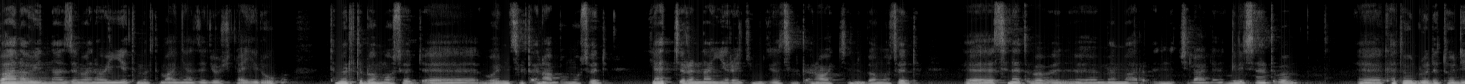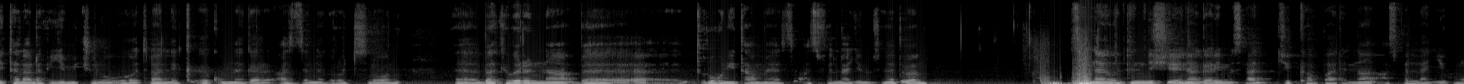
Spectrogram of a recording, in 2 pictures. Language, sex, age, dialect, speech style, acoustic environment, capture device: Amharic, male, 25-34, Ethiopia - Addis Ababa, relaxed, silence, mobile / Linux / Chrome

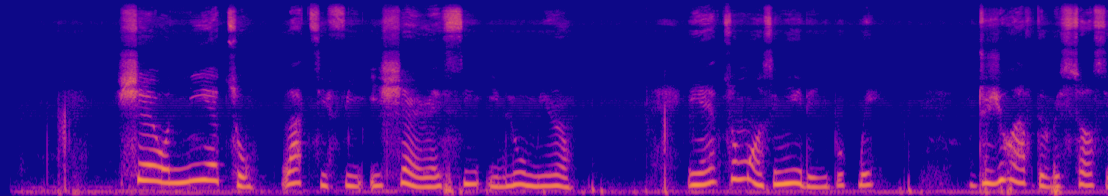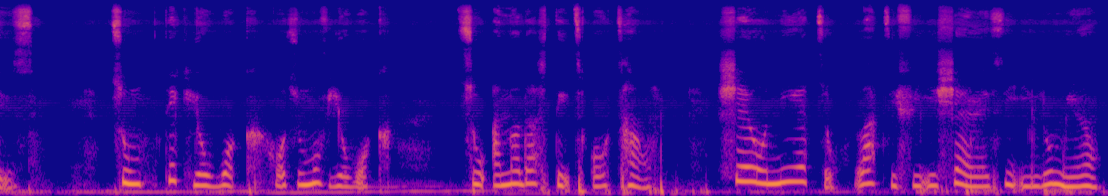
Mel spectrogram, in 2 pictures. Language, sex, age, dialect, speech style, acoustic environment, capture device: Yoruba, female, 18-24, Nigeria - Lagos Yoruba, happy, silence, mobile / Linux / Chrome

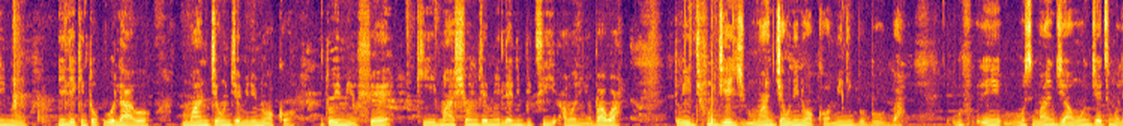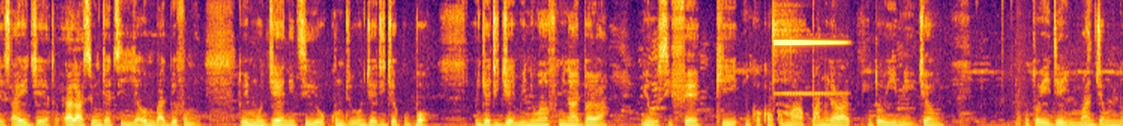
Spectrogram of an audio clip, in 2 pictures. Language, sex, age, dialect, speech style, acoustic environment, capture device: Yoruba, male, 18-24, Nigeria - Lagos Yoruba, relaxed; focused, nature, mobile / Linux / Chrome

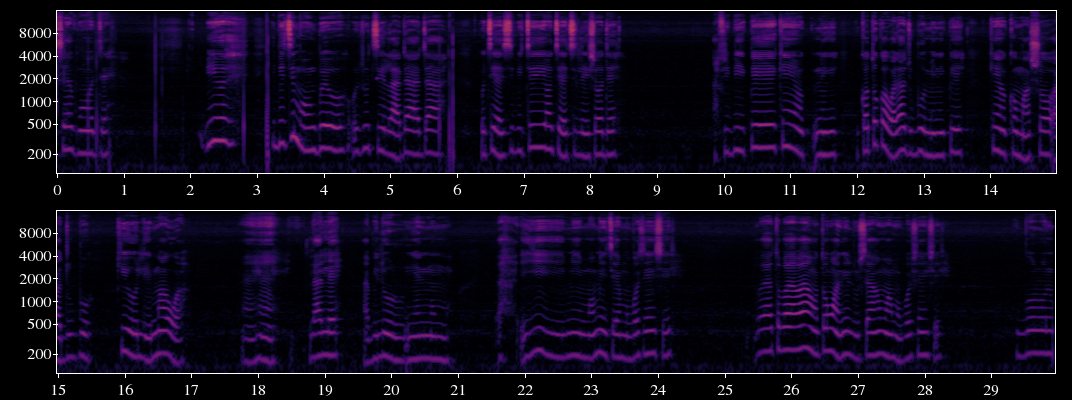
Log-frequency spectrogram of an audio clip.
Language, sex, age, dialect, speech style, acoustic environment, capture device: Yoruba, female, 35-44, Nigeria - Lagos Yoruba, happy, nature, mobile / macOS / Safari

